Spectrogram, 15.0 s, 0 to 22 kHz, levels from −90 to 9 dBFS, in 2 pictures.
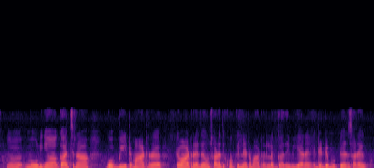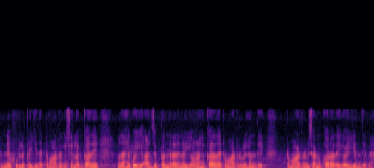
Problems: none marked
